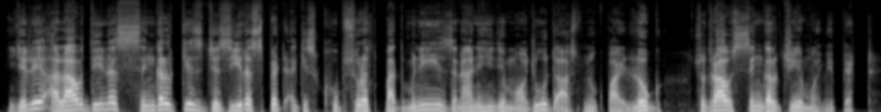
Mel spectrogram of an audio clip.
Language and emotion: Kashmiri, neutral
